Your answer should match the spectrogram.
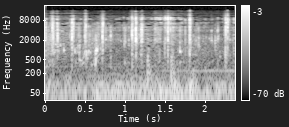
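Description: Hooked redfish thrashing at the water's surface beside the boat: a run of irregular sharp splashes and slaps, over a low wind rumble.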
